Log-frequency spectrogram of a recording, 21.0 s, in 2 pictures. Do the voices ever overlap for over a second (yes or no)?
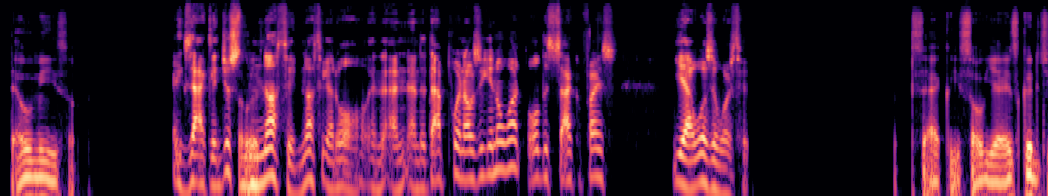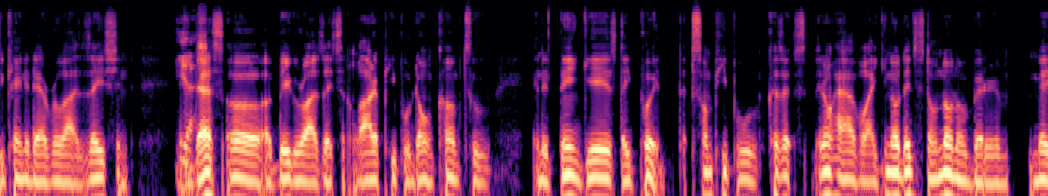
no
